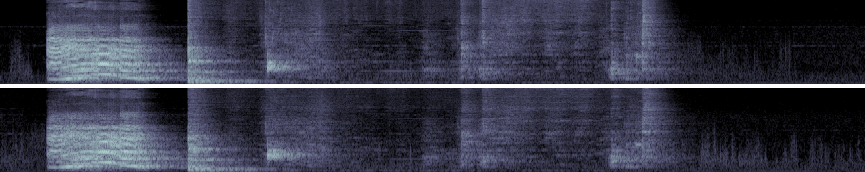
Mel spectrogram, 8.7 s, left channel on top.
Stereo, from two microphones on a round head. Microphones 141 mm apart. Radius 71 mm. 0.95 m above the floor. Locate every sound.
0.5 s a shout: 50° left (ahead or behind), 0.6 m; by 1.6 s 20° right (ahead or behind), 0.7 m
1.9 s dishes clattering: 80° left, 1.0 m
